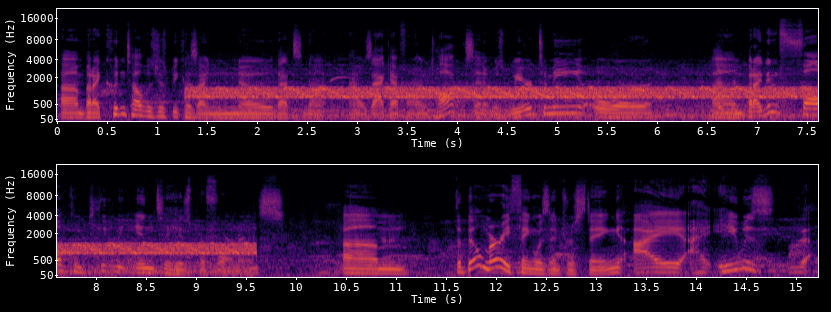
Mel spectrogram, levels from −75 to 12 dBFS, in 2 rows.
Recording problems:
chatter from many people; noticeable; throughout; 15 dB below the speech
siren; loud; from 1.5 to 9.5 s; peak 5 dB above the speech

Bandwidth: 15.5 kHz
